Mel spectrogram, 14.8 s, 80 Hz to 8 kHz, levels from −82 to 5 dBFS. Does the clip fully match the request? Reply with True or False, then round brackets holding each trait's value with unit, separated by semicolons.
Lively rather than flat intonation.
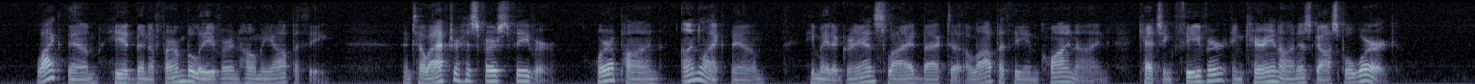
True (5.8 semitones)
